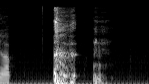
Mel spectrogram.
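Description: A man coughs loudly once about a second in, followed by a shorter, quieter cough.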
